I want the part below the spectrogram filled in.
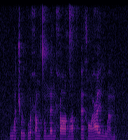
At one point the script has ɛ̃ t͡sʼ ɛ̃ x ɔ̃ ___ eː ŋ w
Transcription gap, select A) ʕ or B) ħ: A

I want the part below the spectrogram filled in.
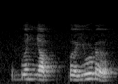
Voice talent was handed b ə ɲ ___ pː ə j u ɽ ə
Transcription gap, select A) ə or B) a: B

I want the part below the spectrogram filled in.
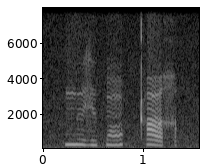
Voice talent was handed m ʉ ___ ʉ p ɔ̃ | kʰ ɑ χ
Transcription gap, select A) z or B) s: A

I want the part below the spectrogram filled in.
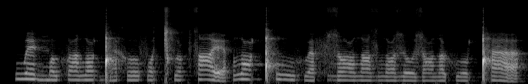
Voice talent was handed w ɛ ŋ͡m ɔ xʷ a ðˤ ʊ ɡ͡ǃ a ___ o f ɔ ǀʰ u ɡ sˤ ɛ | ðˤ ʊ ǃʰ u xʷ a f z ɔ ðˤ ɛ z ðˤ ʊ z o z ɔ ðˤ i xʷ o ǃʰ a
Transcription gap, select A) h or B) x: B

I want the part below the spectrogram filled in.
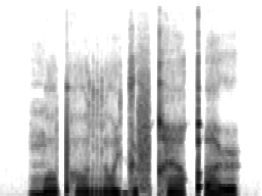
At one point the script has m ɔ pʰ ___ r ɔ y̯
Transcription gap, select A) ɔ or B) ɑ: A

